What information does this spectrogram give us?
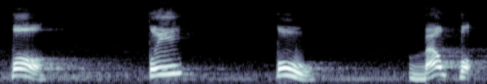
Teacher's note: ketika tha diucapkan suara kita terdengar menebal · Tho diucapkan dengan menyentuhkan ujung lidah dengan gusi-gusi dua gigi seri bagian atas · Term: huruf th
